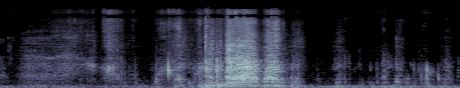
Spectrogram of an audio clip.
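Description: A bite into a slice of pizza, crunching loudest a little over two seconds in, followed by quieter chewing with small clicks.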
